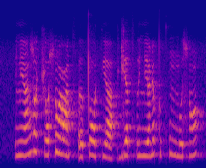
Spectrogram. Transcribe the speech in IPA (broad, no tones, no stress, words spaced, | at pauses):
lʲãɮɔ t͡ʃɔ ɬɔ̃ʕə̃ t͡sʼə t̪ɔkʲa | ɡʲat͡sʼɯ lʲa ɳət̪əkʷʰə̃ ŋʷɯɬɔ̃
